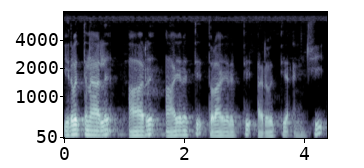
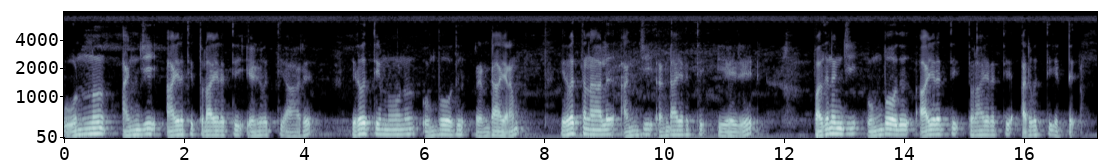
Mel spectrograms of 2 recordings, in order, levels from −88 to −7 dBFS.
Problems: none marked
